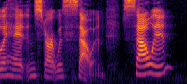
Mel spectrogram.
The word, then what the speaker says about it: Samhain: and start with samhain saoin kind of pronounced a little differently than it's spelt and it's almost spelt as if it says samhain but that's not the way it's pronounced it is samhain and it is celebrated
